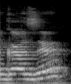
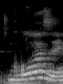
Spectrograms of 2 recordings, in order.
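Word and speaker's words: Gose: Кстати, правильное произношение слова с ударением на букву О. Гозы.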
